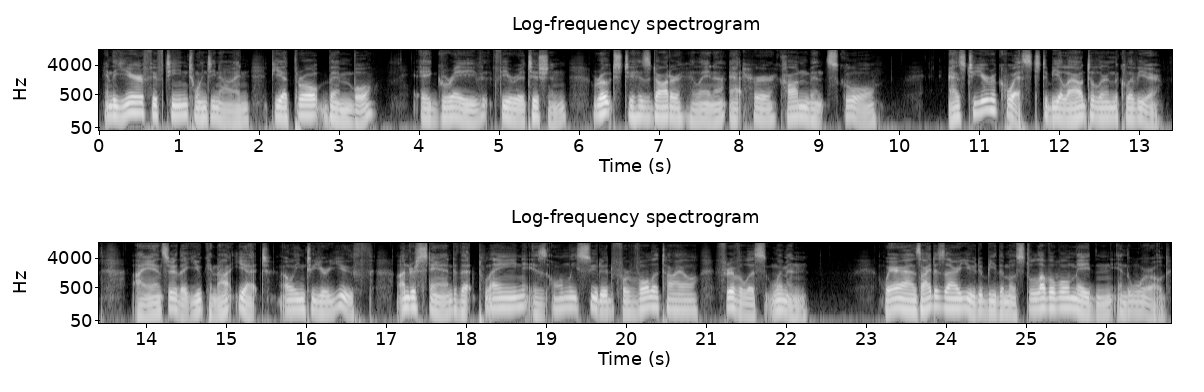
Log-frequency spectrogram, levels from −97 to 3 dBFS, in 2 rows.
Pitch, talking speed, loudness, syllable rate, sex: 105 Hz, 145 wpm, -20 LUFS, 4.5 syllables/s, male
